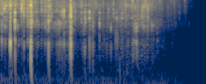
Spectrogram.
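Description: Logo sting sound effect: a run of sharp, irregular clicks and crackles over a faint low hum, thinning out and fading away near the end.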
